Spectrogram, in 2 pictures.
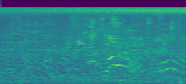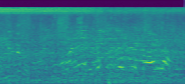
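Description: A crowd of men and women chatter at a distance outdoors.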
